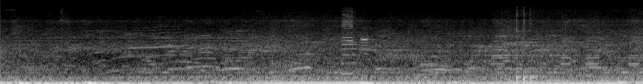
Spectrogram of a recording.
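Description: Slow-moving vehicles' engines running with a steady low rumble, under the talk and calls of a street crowd.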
